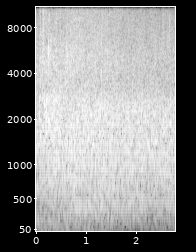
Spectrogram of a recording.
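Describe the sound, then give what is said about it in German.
Steady, loud applause from an audience after a Friday book reading of Zwischenwelten with Simon Urban and Juli C. fills the whole moment, a dense wash of many hands clapping at once with no pauses and no voices standing out. “Dafür gab es großen Applaus am Freitag.”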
